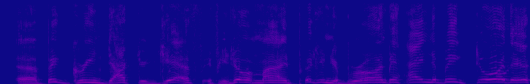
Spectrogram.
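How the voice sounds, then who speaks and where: Using a put-on character voice, a man talks at a moderate pace in a high pitch with hardly any pauses. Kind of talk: comic overacting. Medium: actual play. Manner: gruff, blustery.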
